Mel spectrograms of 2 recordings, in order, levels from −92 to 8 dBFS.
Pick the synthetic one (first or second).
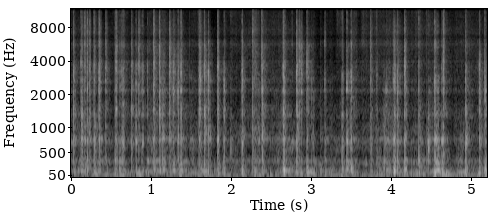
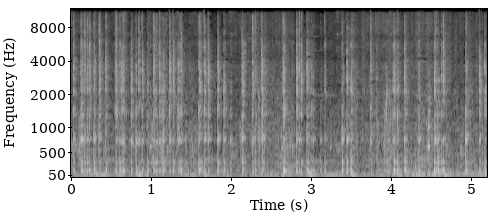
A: first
